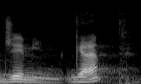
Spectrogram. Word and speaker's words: Geminga: gli ho attaccato dietro Geminga, pronunciato all'olandese perché ero in Olanda, con la G2 diventa Geminga, che in milanese vuol dire non c'è, Geminga.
